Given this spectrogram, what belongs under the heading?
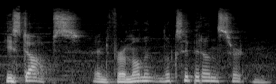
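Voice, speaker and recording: A man's voice: a little high, moderate pace, faint music behind. A man giving scripted narration for a fantasy story.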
